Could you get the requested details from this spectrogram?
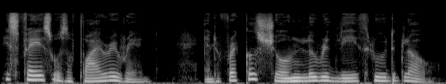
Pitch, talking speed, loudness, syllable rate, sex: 155 Hz, 190 wpm, -22 LUFS, 4.9 syllables/s, female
